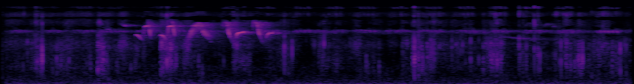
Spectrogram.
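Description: Footsteps along a forest trail, one about every half second, with a burst of quick high bird chirps in the first half.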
